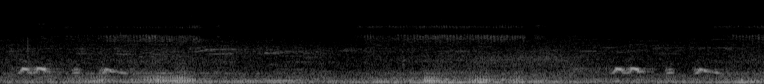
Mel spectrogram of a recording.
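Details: Pitbull asleep and snoring, possibly having a bad dream: steady low rumbling breaths with a few short squeaky sounds on top.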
